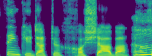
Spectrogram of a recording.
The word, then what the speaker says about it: Khoshaba: Khoshaba. Yeah, now you got to say it the Middle Eastern way. How do you say Khoshaba? You have to get the phlegm going. Oh, gosh. Khoshaba? Khoshaba.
